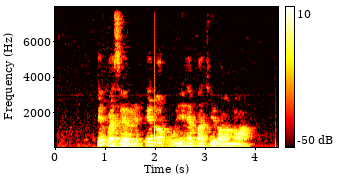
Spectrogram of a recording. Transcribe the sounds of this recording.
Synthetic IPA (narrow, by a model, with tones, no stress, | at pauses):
ɪ˦kʷe˨sɪ˨ɾɪ˨ɪ˦dɔ˦pʊ˨i˦ɦe˦fa˦t͡ʃi˦ɾɔ˦nʊ˦a̰˨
